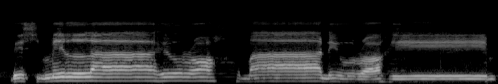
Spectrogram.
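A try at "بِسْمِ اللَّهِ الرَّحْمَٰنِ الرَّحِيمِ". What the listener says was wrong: Bapak masih kayak orang barat, New Rohim. Bapak agak cadel ya? Jadi gak bisa R.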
